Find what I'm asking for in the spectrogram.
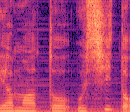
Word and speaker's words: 大和牛: この辺ね読み方ややこしいんですが、えー、大和牛と読みますということですね。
